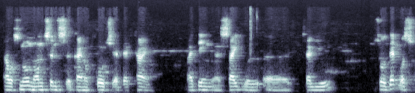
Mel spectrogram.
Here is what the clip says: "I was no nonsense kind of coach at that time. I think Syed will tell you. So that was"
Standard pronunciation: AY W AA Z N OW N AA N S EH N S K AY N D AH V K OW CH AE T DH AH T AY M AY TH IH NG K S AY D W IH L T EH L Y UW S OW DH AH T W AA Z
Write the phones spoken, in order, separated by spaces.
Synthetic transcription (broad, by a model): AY W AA S N OW N AA N S EH N S K AY N D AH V K OW CH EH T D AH T AY M AY T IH NG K S AY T W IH L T EH L Y UW S OW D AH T W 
